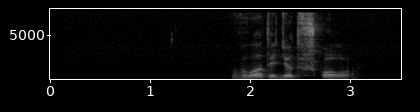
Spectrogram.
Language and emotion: Russian, neutral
